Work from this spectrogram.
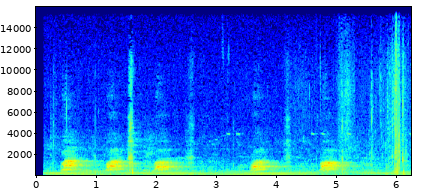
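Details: A little pet dog barks at the dog next door: five sharp, mid-pitched barks spaced about a second apart, over a steady low hum, with a brief click near the end.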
